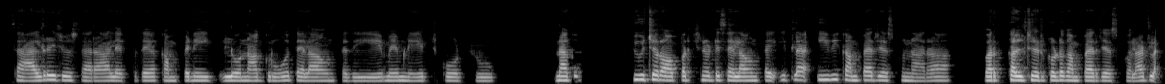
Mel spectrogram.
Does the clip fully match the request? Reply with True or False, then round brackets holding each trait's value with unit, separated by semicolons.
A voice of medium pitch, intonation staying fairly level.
True (180 Hz; 1.6 semitones)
